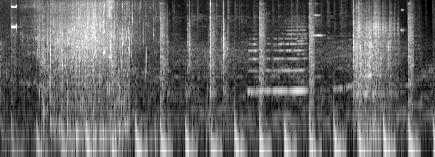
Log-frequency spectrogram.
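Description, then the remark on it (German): Water gushes from an outdoor tap at a fountain in two loud, hissing bursts, with a run of regular clacking steps or knocks in between. “Geh mal an den Baum und hier ist ein Brunnen, ein Wasserhahn. Hier könnte man auch mal einen Kopf drunter halten.”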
